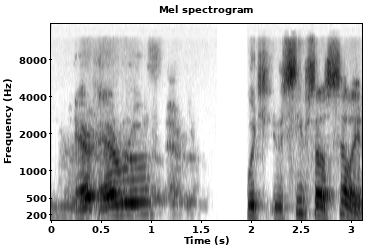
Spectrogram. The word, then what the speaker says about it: Eruv: And not just that, getting preferential treatment for, how do you pronounce it? Eruv or Eruv? Eruv, which it seems so silly, doesn't it?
